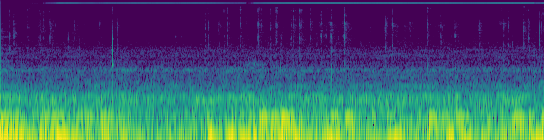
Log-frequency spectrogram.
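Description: Computer keyboard keys being typed in a steady, quick patter of soft clicks, close and moderately quiet, with no voices.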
